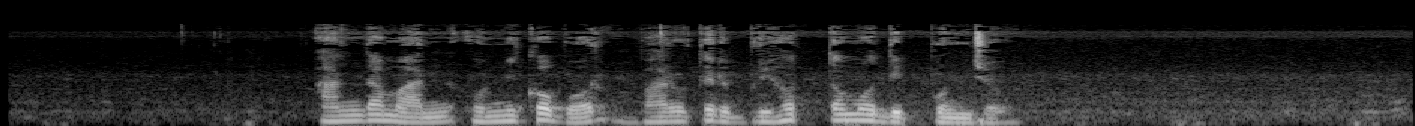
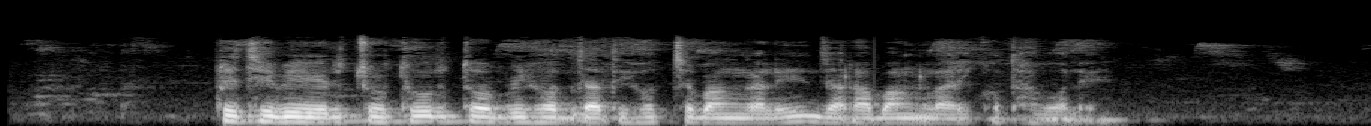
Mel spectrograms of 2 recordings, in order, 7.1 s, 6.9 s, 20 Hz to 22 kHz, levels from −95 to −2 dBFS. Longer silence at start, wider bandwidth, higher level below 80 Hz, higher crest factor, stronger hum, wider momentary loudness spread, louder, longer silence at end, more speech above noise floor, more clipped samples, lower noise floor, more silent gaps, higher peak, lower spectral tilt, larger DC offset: first, 1.55 s vs 1.1 s; first, 11.5 kHz vs 7.4 kHz; about the same, -58 dBFS vs -58 dBFS; first, 26 dB vs 18 dB; neither; second, 8 LU vs 15 LU; second, -29 LUFS vs -18 LUFS; second, 0.05 s vs 1.25 s; second, 36 dB vs 43 dB; neither; first, -65 dBFS vs -60 dBFS; neither; second, -6 dBFS vs -2 dBFS; second, -5.5 dB/octave vs -8 dB/octave; neither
